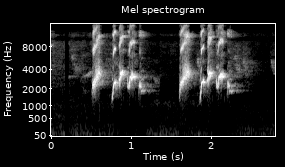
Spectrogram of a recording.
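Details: Red-whiskered bulbul song played as a training recording, in the double-phrase counted style known in Thailand as 'ber song nap dok', a 'lak wai' master song: two clear, quick bursts of sweet, warbled whistles, each packing four or five bright notes.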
